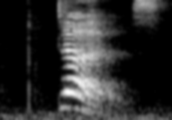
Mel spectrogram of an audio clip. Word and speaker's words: does: Does, D-O-E-S, does. And remember, it has the word do in it, but we don't say he does his homework, we say he does his homework.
